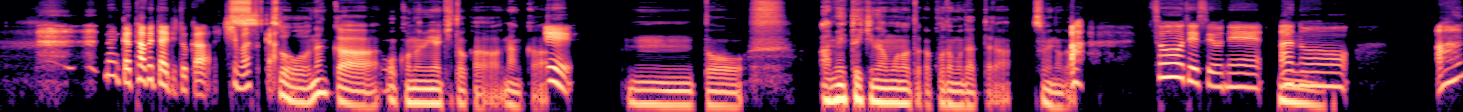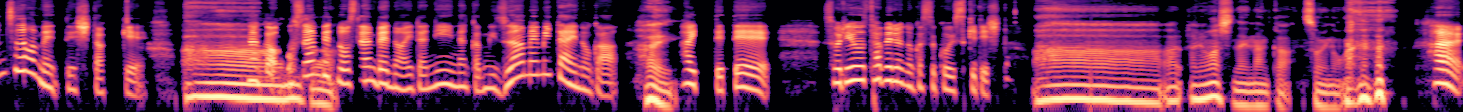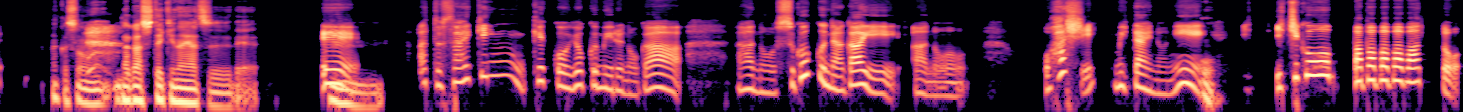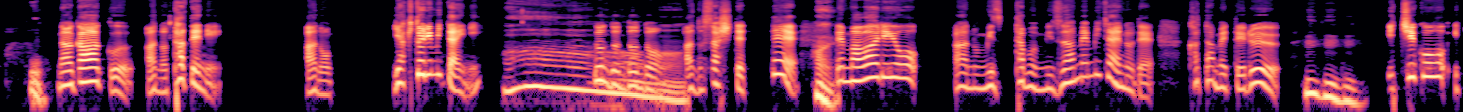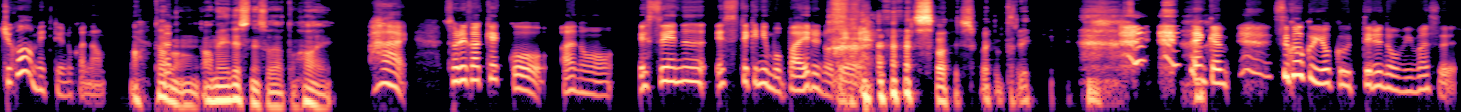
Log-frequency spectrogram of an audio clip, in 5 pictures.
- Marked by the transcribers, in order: chuckle; other background noise; laugh; laughing while speaking: "そうでしょ、やっぱり"; chuckle
- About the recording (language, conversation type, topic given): Japanese, unstructured, お祭りに行くと、どんな気持ちになりますか？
